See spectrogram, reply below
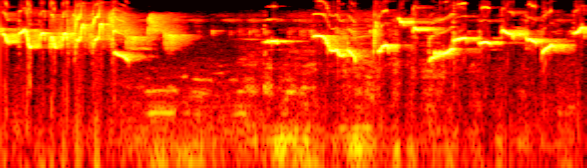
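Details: Ngeplong-style kacer (oriental magpie-robin) song used as a singing lure: a burst of varied trills and a falling whistle, a quiet gap, then lively slurred whistled phrases.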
